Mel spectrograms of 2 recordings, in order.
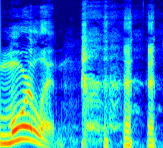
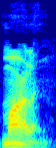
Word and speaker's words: Morlon: So it's pronounced Marlin, like you spell M-A-R-L-O-N, but Yeah. actually spelled M-O-R-L-O-N.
